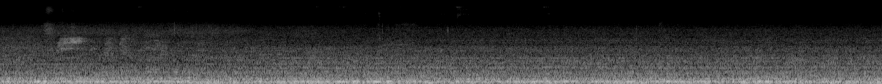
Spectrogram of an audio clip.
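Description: An electric multiple-unit train rolls along the tracks, heard from inside the carriage.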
